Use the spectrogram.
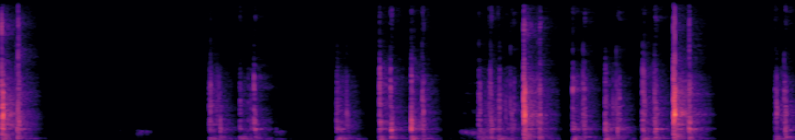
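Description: Bare fingertips of both hands type on a hollow, full-size black plastic computer keyboard resting on a wooden desk. Short, bright plastic key clicks come in irregular bursts and quick runs separated by brief pauses. Each tap stops dead with almost no ring and little low end.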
